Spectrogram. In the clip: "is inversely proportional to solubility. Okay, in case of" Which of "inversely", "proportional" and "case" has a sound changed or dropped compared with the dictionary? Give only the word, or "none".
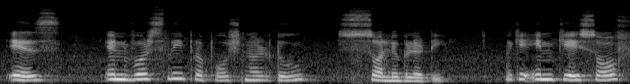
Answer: none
